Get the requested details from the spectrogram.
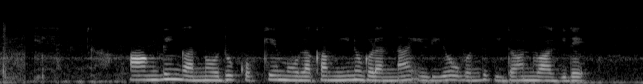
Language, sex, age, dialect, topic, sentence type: Kannada, female, 25-30, Mysore Kannada, agriculture, statement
